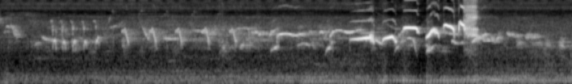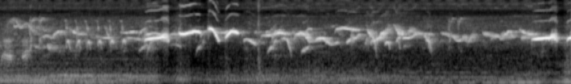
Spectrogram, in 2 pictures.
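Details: Oriental magpie-robin from Kalimantan in full song, used to prompt other magpie-robins to answer: a rich run of whistled warbles, rapid trills and sharp high notes, continuous and varied.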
